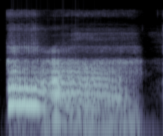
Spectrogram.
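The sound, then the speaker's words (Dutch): A voice imitates the roar of the monster Grijpgruwel as it shakes its head: one loud, rough, growling bellow held for about two seconds, forceful, then cutting off into near silence. “Dit schudt zijn kop en brult luid.”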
